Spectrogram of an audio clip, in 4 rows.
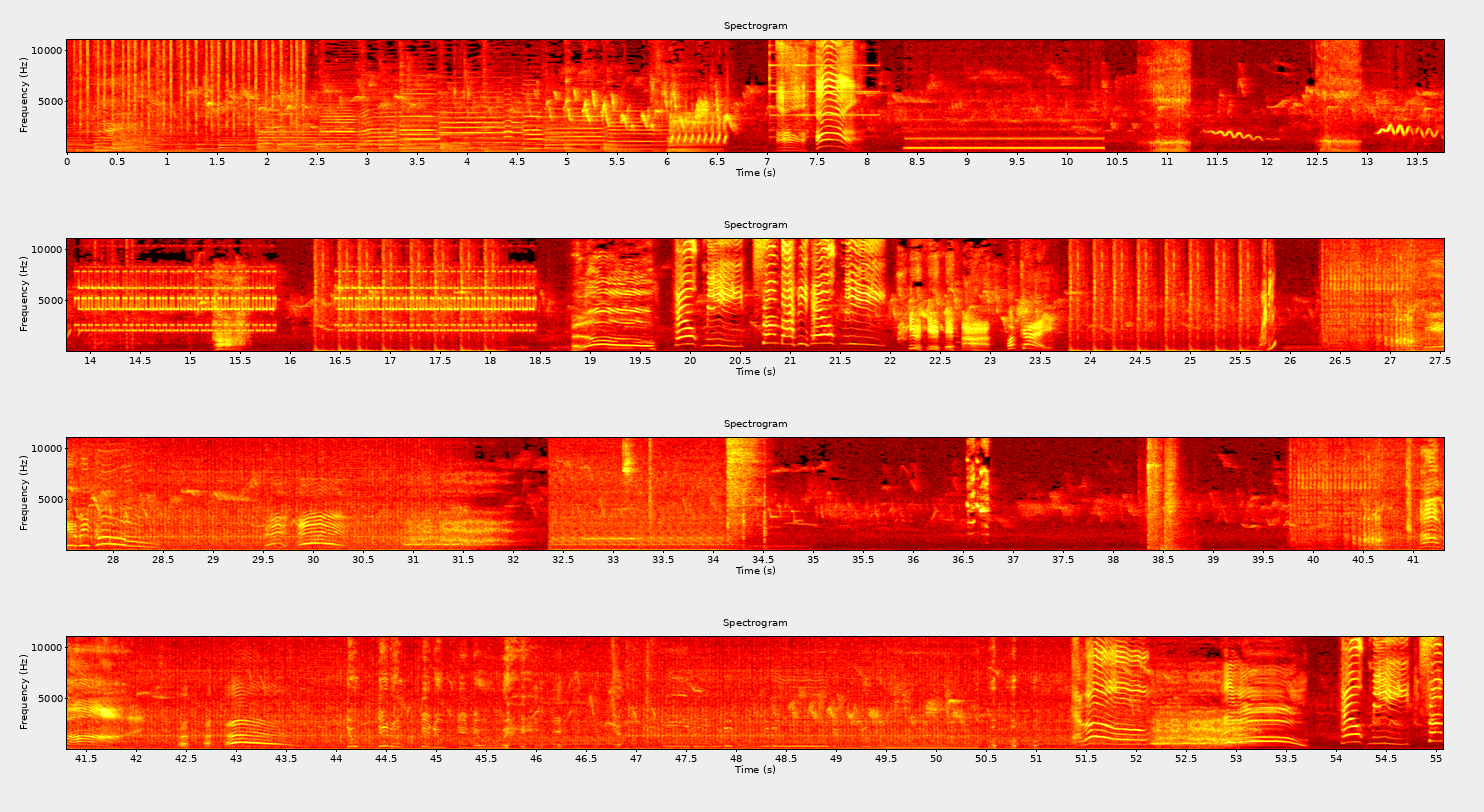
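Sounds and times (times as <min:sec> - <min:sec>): tractor engine droning: 0:00.0 - 0:05.8, 0:26.3 - 0:31.8, 0:32.4 - 0:35.0, 0:39.8 - 0:52.8
electronic phone ringtone: 0:07.0 - 0:10.4, 0:13.8 - 0:18.5
phone dial tone: 0:08.0 - 0:10.4, 0:13.8 - 0:15.9, 0:16.5 - 0:18.5
faint bird chirps: 0:10.3 - 0:14.0, 0:34.4 - 0:37.6
cartoon snoring: 0:10.7 - 0:11.4, 0:12.5 - 0:13.1, 0:45.0 - 0:51.0.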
